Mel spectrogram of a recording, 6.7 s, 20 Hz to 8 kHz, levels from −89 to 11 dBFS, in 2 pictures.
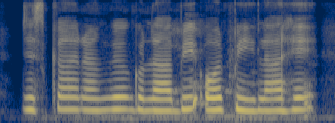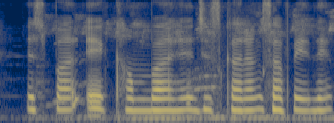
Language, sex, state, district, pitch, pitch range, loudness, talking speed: Hindi, female, Bihar, Gopalganj, 250 Hz, 240-255 Hz, -18 LUFS, 135 wpm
